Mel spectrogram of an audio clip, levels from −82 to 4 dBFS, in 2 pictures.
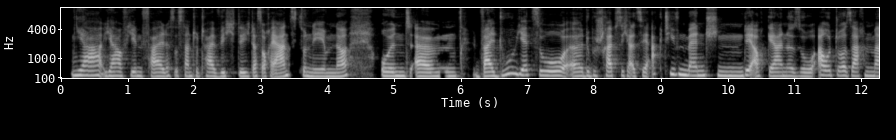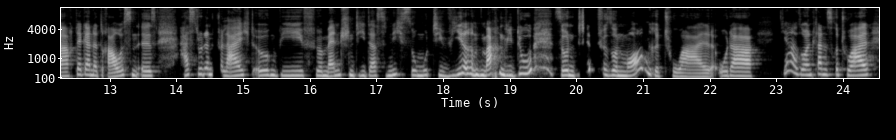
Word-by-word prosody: Ja, 215 0 +2
ja, 190 0 0
auf 190 0 -9
jeden 185 -1 -3
Fall. 175 0 0
Das 185 0 -7
ist 190 -1 -7
dann 180 - -1
total 175 -1 -3
wichtig, 170 0 -3
das 175 +1 -2
auch 175 - -1
ernst 215 +10 +3
zu 195 - -3
nehmen, 165 -2 -2
ne? 180 +6 +2 0.5
Und, 185 -1 +1
ähm, 175 0 +4 0.5
weil 180 +3 +3
du 260 +11 -2
jetzt 230 -3 -1
so 205 -1 +2
äh, 185 +1 0
du 195 +1 -4
beschreibst 190 -1 0
dich 200 - -5
als - - -1
sehr - - -1
aktiven 255 -4 +1
Menschen, 205 -2 -1
der 225 -2 +4
auch 185 - -11
gerne 185 -1 0
so 170 0 -3
Outdoor-Sachen 205 -3 +1
macht, 185 +1 -1
der 250 - +1
gerne 230 -4 +1
draußen 210 +9 0
ist. 200 -4 -2 0.3
Hast 235 +2 -5
du 265 - -1
denn 265 -1 +1
vielleicht 210 +2 0
irgendwie 210 -1 -2
für 210 0 -5
Menschen, 220 +4 +1
die 205 0 -6
das 200 0 -5
nicht 240 +3 -2
so 220 -1 -3
motivierend 225 +4 +1
machen 235 +3 +6
wie 215 -3 0
du 290 - +3 0.3
so 240 -4 -1
'n 210 -3 +2
Tipp - - -5
für 245 - -5
so 220 0 0
'n 205 - +2
Morgenritual, 180 - -1
oder 190 -2 +2 0.4
ja, 370 -3 -3
so 240 - -3
ein 235 0 +1
kleines 245 -1 -1
Ritual, 230 -1 +3
200 Hz, 165 wpm, -21 LUFS, 185-225 Hz, 0.5 s, machen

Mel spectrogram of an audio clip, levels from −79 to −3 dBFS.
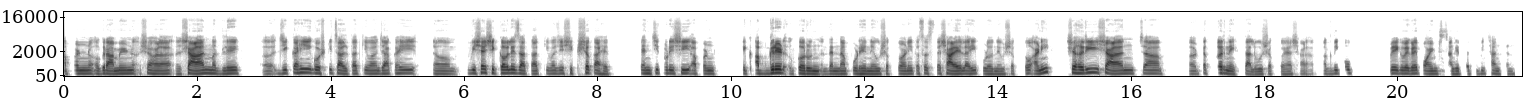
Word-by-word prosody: आपण 150 +3 -2
अ, 145 -2 -6
ग्रामीण 150 +1 +2
शाळा 145 -3 -1
शाळांमधले 150 +2 +5 0.4
अ, 135 +2 -8
जी 160 +2 -1
काही 185 +1 +3
गोष्टी 165 0 -3
चालतात 145 -3 -1
किंवा 145 -2 -4
ज्या 145 0 -1
काही 160 +1 -1 0.3
अ, - - -6 0.5
विषय 160 +4 +4
शिकवले 170 -1 +3
जातात 145 -3 -1
किंवा 145 0 -7
जे 150 +1 -4
शिक्षक 155 +4 -2
आहेत 130 -3 -1 0.5
त्यांची 150 +2 -3
थोडीशी 160 +1 +1
आपण 145 0 -3 0.5
एक 150 - -6
अपग्रेड 160 +5 +7 0.2
करून 140 -3 +2
त्यांना 135 0 -2
पुढे 135 -1 -1
नेऊ 130 0 -2
शकतो 140 +1 -9
आणि 140 +1 -1
तसंच 145 +1 -8
त्या 150 - -6
शाळेलाही 140 +1 +4
पुढे 135 -1 -4
नेऊ 125 0 -6
शकतो 140 +4 -10
आणि 160 +8 +2 0.3
शहरी 180 +3 +5
शाळांच्या 150 0 +4 0.5
अ, 135 0 -6
टक्करने 160 -4 0
चालवू 120 +3 -4
शकतो 130 0 -11
ह्या 125 +1 -6
शाळा. 125 +1 -12 0.2
अगदी 140 +2 -6
खूप 170 -1 -8 0.6
वेगवेगळे 150 -1 +3
पॉइंट्स 135 -1 -3
सांगितले 130 0 -7
तुम्ही 135 +1 -14
छान, 145 -2 -5
छान. 130 -1 -17
145 Hz, 150 wpm, -25 LUFS, 135-155 Hz, 0.6 s, अपग्रेड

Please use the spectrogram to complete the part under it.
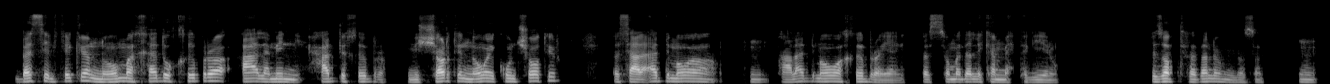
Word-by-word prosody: بس 140 +4 +2
الفكرة 150 +4 0
إن 135 -6 +2
هُم 135 +4 +3
خدوا 145 +2 0
خِبرة 155 +3 +2 0.2
أعلى 135 -1 +4
مني، 125 -3 0
حد 130 +2 0
خِبرة 130 -5 -5 0.2
مش 110 0 -3
شرط 145 +5 +4
إن 135 -4 +1
هو 135 +4 +4
يكون 140 0 -1
شاطر، 155 +6 0 0.6
بس 120 +1 -1
على 115 -1 +7
قد 145 +1 0
ما 140 -1 +2
هو 135 -5 0 0.3
إمم، 115 -1 -10
على 115 +2 0
قد 140 +1 -4
ما 135 -1 -1
هو 135 0 +3
خِبرة 130 -3 -2
يعني 100 0 -6
بس 115 +1 -5
هُم 120 0 0
ده 125 - +1
اللي 120 0 -1
كان 115 -2 -2
محتاجينه 105 -1 -7 0.9
بالضبط، 135 +2 +3
فده 120 +3 -1
اللي 135 0 -1
هُم 115 -4 -7
بالضبط 105 -1 -10 0.3
إمم. 110 -1 -6
130 Hz, 180 wpm, -24 LUFS, 115-140 Hz, 0.9 s, على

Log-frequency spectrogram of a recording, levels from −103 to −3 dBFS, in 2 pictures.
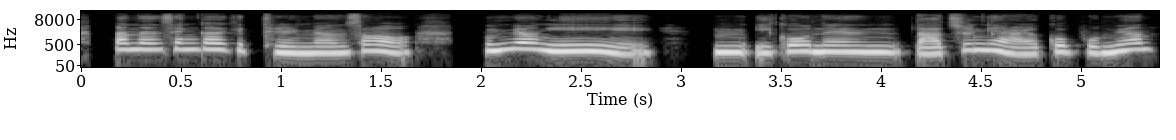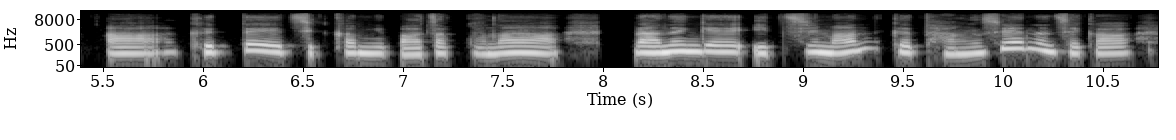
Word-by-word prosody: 하는 300 0 0
생각이 305 -2 -1
들면서 215 +1 0 0.3
분명히 255 -7 +3 0.3
음 225 0 +4
이거는 235 +1 +2
나중에 275 +9 0
알고 200 +1 0
보면 240 +8 0
'아 195 +2 -1
그때의 225 +2 0
직감이 205 -1 -3
맞았구나.'라는 205 +5 0
게 235 -2 +1
있지만 225 - 0
그 225 - 0
당시에는 225 - -1
제가 200 -2 -4
225 Hz, 255 characters per minute, -26 LUFS, 205-255 Hz, 0.3 s, 음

